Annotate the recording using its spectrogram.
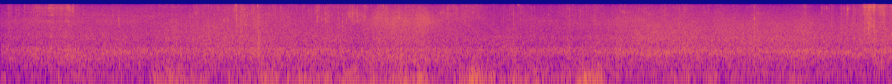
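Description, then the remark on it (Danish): Strong outdoor wind roars steadily and loudly, with rumbling gusts buffeting the microphone now and then. No one speaks. “det, det blæser rimelig meget i dag.”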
